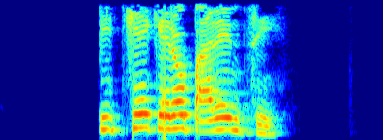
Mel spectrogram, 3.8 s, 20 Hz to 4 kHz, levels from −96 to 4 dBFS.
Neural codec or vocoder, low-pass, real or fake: none; 3.6 kHz; real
